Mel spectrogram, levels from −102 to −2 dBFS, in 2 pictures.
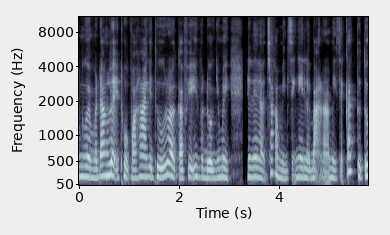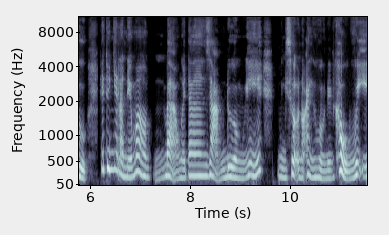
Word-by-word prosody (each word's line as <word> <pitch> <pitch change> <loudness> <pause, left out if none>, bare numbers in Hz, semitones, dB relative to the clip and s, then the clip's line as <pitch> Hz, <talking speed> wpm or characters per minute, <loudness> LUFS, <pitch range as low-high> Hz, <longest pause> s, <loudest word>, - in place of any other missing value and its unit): người 195 -1 +1
mà 170 -1 -2
đang 215 +4 +3
lệ 225 -8 +3
thuộc 195 -6 -3
vào 165 -1 0
hai 195 +2 0
cái 185 -2 -4
thứ 190 +2 +1
đó 240 - +2
là 215 -4 +3
caffeine 175 +4 -2
và 180 - -6
đường 165 -2 +1
như 175 +2 -4
mình, 180 -3 -2 0.3
cho 190 - -3
nên 185 0 -1
là 160 -3 -4
chắc 265 0 -5
là 205 - -1
mình 155 -4 -5
sẽ 155 - -11
nghe 185 0 -2
lời 170 -3 -2
bạn 170 +1 -2
là - - -3
mình 170 -3 -4
sẽ 160 - -11
cắt 300 0 -1
từ 195 - -1
từ. 195 -5 +6 0.3
Thế 330 - 0
tuy 355 - +7
nhiên 330 -2 0
là 225 - +2
nếu 185 -1 +1
mà, 300 +6 +3
ừm, 180 - -3
bảo 210 -8 +2
người 170 -1 -4
ta 215 +2 +2
giảm 175 - +1
đường 175 -4 +2
đi 220 +3 0
ấy, 310 - 0 0.3
mình 180 -3 -5
sợ 250 +3 +2
nó 170 - -1
ảnh 215 -8 -1
hưởng 170 -4 -2
đến 160 +1 -5
khẩu 160 -3 +5
vị, 230 -4 +1
185 Hz, 280 wpm, -24 LUFS, 170-210 Hz, 0.3 s, tuy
